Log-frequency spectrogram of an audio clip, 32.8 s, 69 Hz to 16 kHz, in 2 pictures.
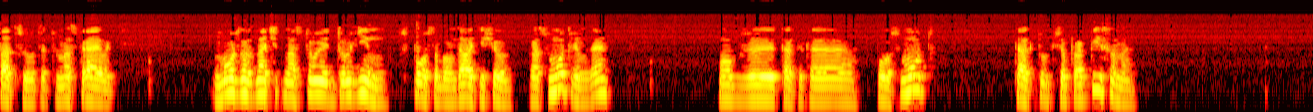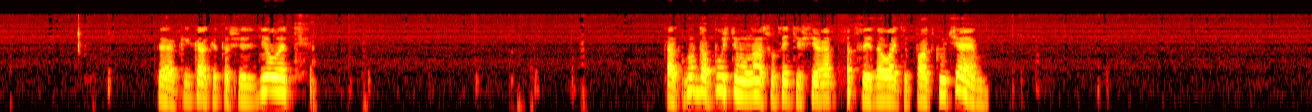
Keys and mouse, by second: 6.2-10.8 drag, 13.2-16.8 drag, 17.9 middle click, 19.4 middle click, 20.6 shift+middle click, 21.1-22.5 middle drag, 23.2 shift+middle click, 25.9 click.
